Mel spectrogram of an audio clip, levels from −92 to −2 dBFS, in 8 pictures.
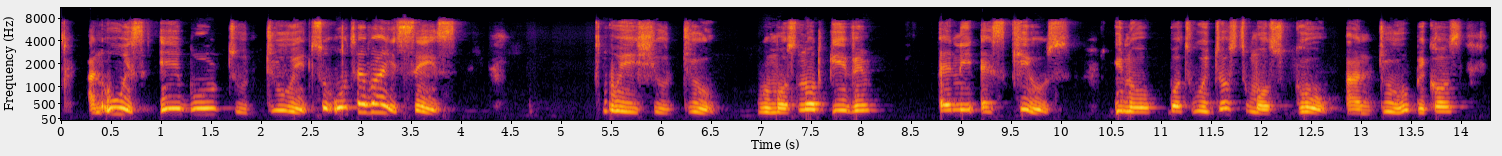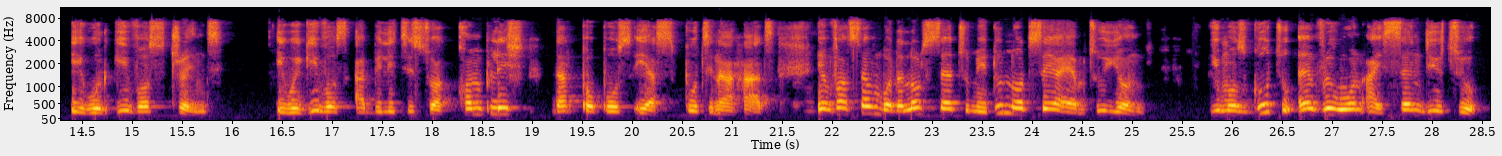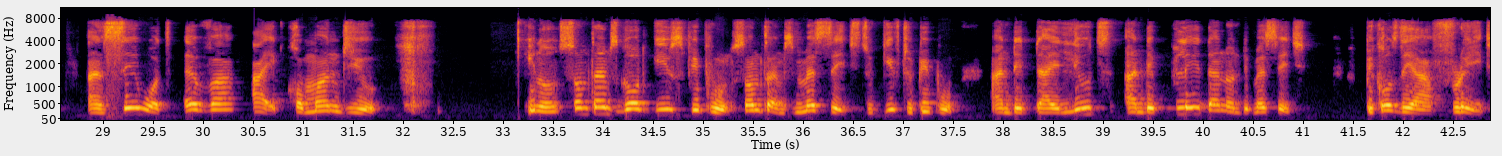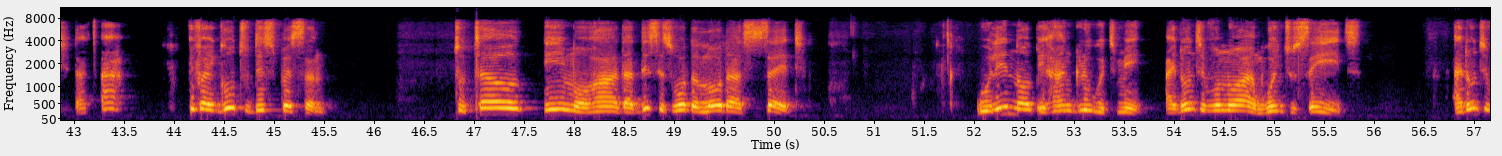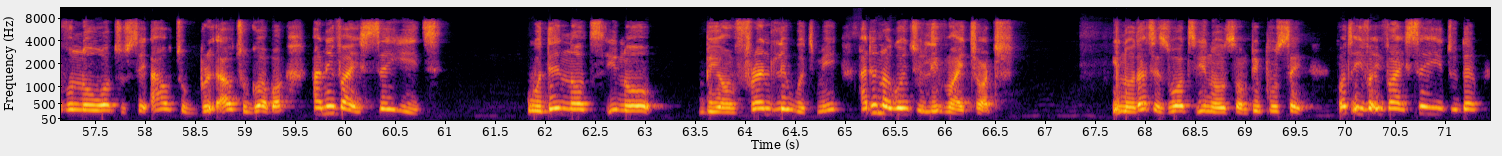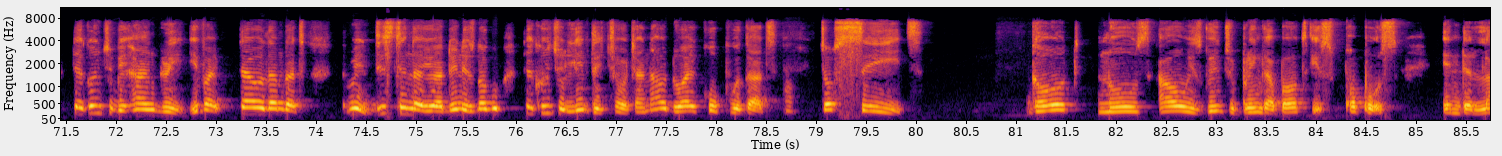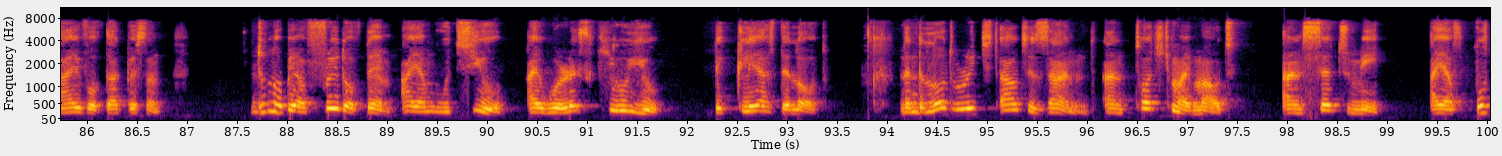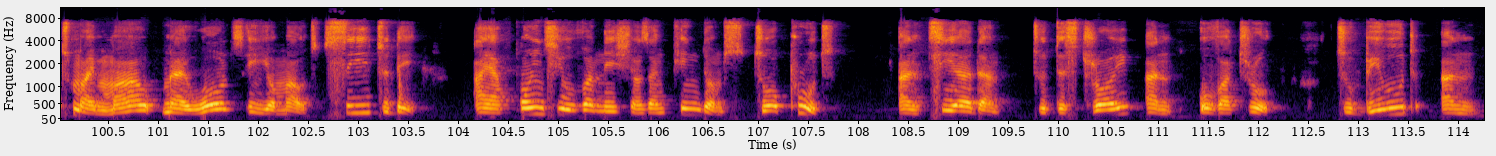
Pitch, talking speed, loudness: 185 Hz, 165 wpm, -18 LUFS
